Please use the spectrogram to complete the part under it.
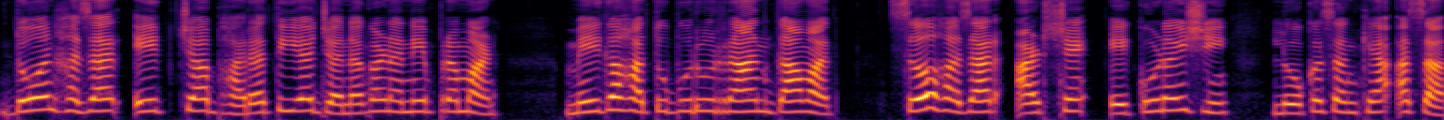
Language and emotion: Goan Konkani, neutral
